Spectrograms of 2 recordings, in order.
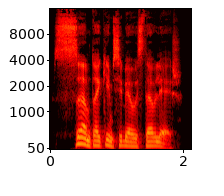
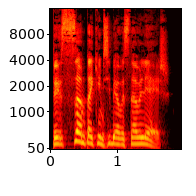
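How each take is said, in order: First: Slow, cool and offhand, сам unstressed; indifferent mutter. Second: Loud hard bark, stress on сам; barked retort. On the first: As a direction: toss сам таким off coldly. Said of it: "безразлично пробормотал я". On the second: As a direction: snap сам таким back at him. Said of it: "рявкнул я в ответ". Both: A narrator's reading.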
